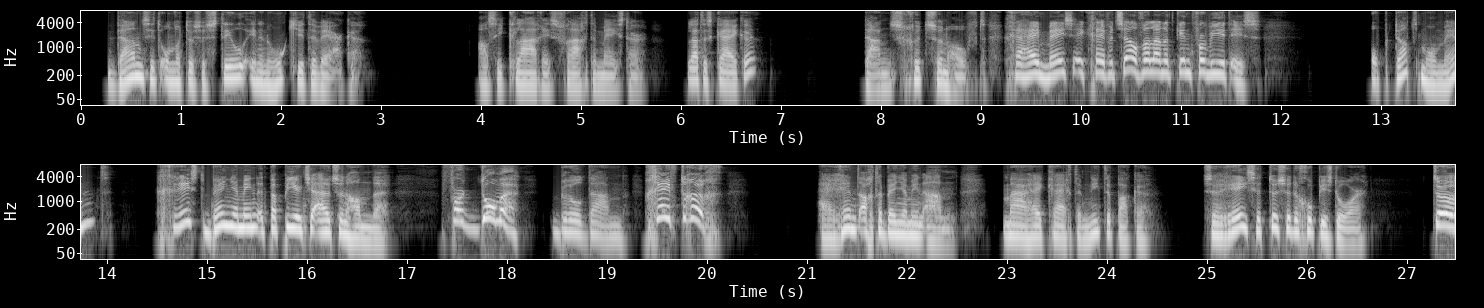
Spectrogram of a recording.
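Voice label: Dutch, Netherlands, male; dutch voice over talent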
